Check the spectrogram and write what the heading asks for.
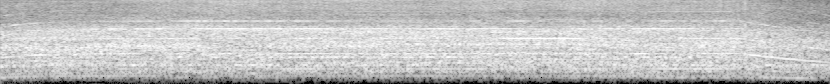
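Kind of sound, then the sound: machine, leaf blower running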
